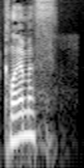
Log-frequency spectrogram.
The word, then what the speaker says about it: Klamath: Talking about United Kingdom, 30th anniversary, San Francisco's 25th anniversary, and Klamath. Am I saying that right? Klamath? – Yeah.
